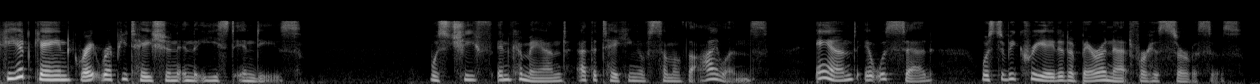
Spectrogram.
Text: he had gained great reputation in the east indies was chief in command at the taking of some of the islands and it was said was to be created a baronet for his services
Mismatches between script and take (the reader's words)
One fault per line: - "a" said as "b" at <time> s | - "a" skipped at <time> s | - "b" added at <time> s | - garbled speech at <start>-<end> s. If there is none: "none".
none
